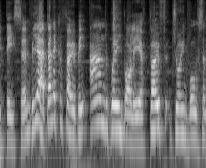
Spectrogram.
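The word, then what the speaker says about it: Willy Boly: So Willy Bolly is how you pronounce it.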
